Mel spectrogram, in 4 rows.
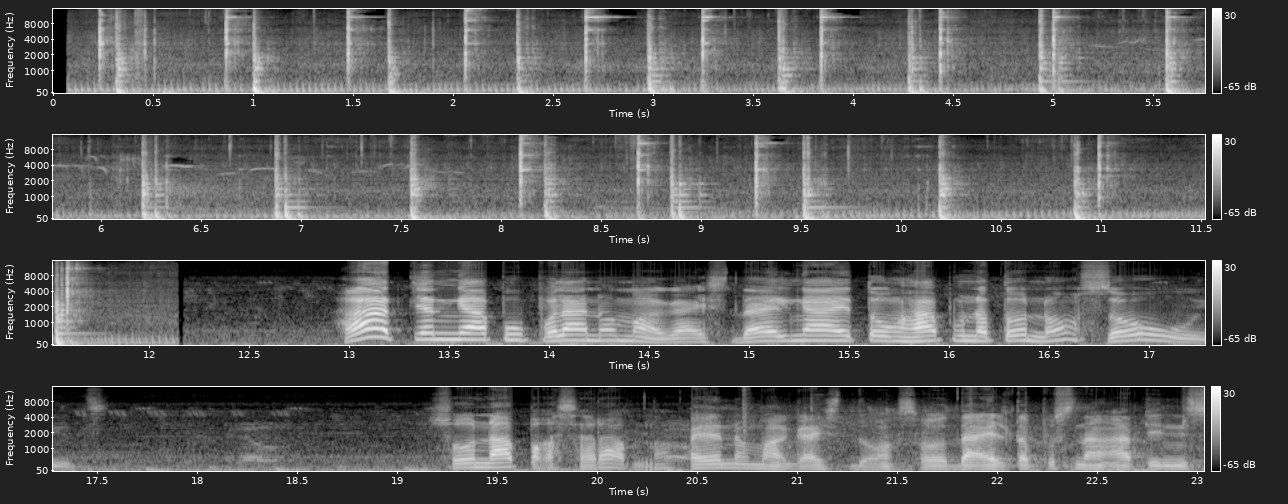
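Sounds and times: steel tool striking hard ground: 0.1s - 12.0s.

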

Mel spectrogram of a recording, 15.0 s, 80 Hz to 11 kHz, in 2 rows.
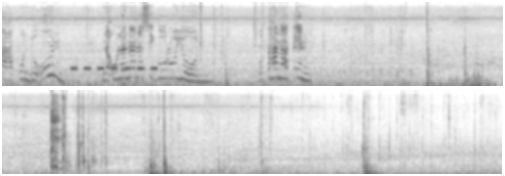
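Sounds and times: car door opening and shutting: 8.3s - 11.6s, 12.9s - 13.2s.

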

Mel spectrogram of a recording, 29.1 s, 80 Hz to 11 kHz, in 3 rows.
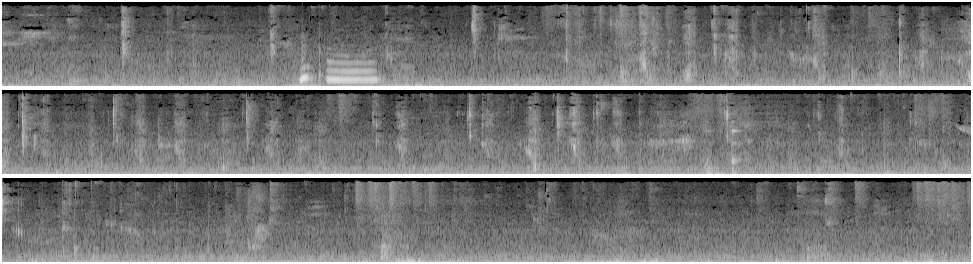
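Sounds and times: steady low hum: 0.0s - 29.0s
close-miked chewing: 0.1s - 3.0s, 3.8s - 23.0s
mouth clicks and smacks: 1.1s - 1.8s.

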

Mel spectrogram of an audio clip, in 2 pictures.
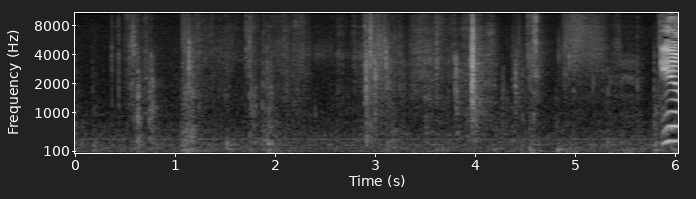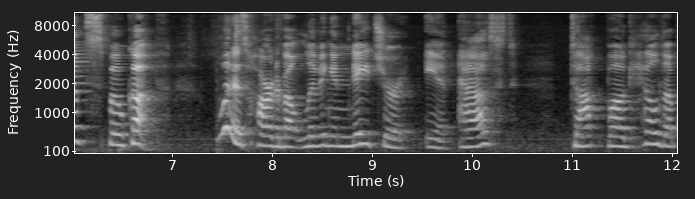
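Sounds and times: paper page rustling: 0.4s - 5.6s.

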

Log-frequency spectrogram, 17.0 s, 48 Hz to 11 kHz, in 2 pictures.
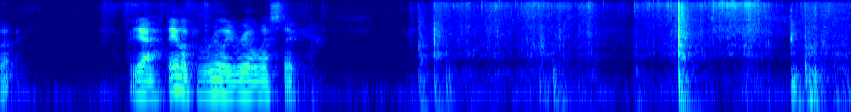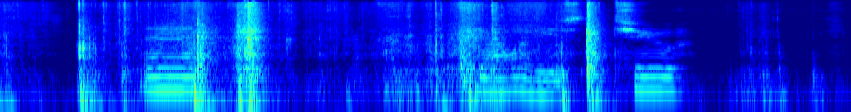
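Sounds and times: plastic packaging rustling: 4.1s - 14.3s.

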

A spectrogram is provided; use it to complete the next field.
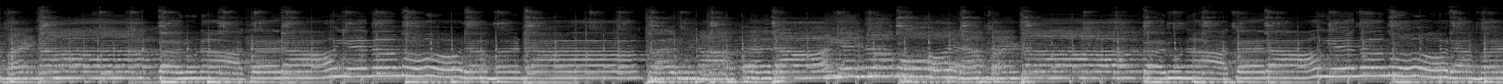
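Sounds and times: people singing devotional song: 0.0s - 15.0s.

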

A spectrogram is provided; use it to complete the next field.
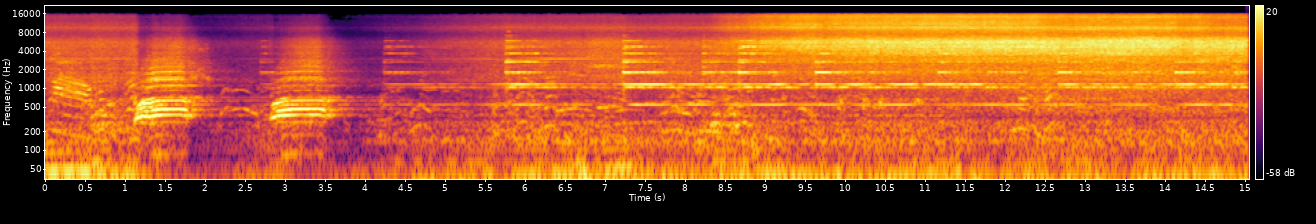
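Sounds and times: train rumbling: 0.0s - 15.0s
steam locomotive whistle: 1.2s - 2.2s, 2.8s - 3.9s.

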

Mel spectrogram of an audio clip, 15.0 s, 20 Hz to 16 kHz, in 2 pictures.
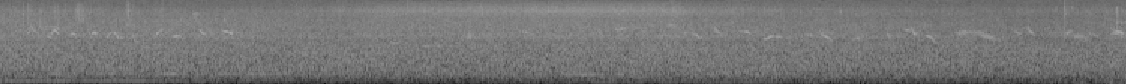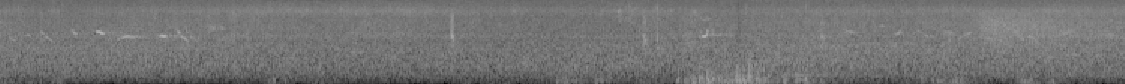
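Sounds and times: strong wind through branches: 0.0s - 15.0s.

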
